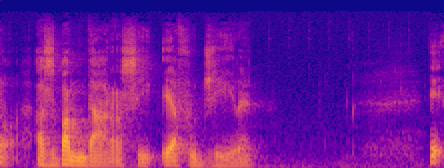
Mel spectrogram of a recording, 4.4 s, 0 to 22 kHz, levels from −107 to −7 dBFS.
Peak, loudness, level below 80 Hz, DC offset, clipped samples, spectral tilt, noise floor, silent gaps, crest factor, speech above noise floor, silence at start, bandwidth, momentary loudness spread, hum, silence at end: -14 dBFS; -34 LUFS; -56 dBFS; under 0.1%; under 0.1%; -5 dB/octave; -71 dBFS; none; 22 dB; 37 dB; 0 s; 16 kHz; 12 LU; none; 0 s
